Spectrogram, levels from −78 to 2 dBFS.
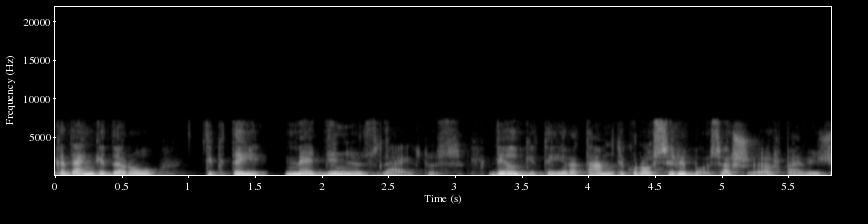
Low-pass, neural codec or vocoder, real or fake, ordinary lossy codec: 7.2 kHz; none; real; AAC, 64 kbps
